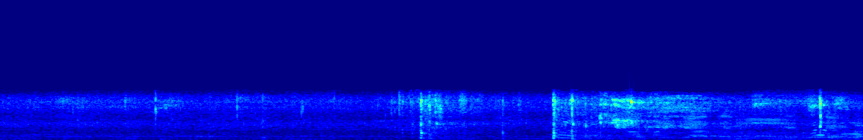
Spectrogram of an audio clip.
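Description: Low crowd murmur with nearby spectator chatter. A few sharp pops come about two seconds in and again near three seconds: a tennis ball struck by rackets during a rally.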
